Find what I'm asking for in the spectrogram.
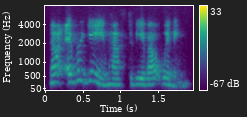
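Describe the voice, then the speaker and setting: A woman voicing a patient, firm female schoolteacher in a storybook, measured and encouraging. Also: medium pitch, expressive, breathy edge, lo-fi sound.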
